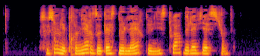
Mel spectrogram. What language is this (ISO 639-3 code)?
fra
